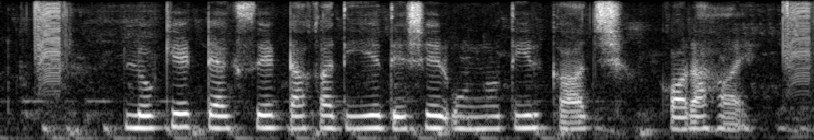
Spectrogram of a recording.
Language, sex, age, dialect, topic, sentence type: Bengali, female, 18-24, Northern/Varendri, banking, statement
